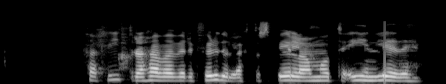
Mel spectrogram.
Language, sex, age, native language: Icelandic, female, 30-39, Icelandic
